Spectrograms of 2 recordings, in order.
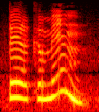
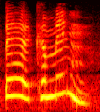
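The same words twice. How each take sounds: First: A touch less high repeated call; calling out again. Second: Higher, louder call for help. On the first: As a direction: call the bear once more, still urgent. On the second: Boy calling the bear into the cave, high shout. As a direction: summon the bear with a sharp call. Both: A narrator's reading. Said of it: "and so he called".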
